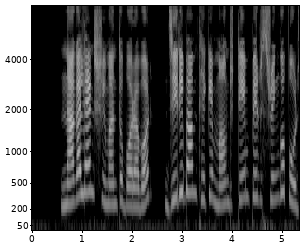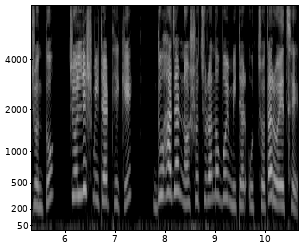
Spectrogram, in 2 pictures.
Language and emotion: Bengali, neutral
